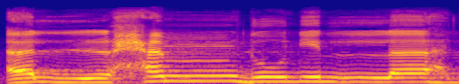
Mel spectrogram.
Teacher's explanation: kita harus mengeluarkan sifat tawasuth ataupun bainiyah pada huruf lam tersebut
